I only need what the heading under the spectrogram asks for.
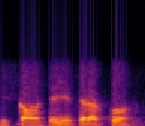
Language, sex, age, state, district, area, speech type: Urdu, male, 18-30, Bihar, Purnia, rural, conversation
